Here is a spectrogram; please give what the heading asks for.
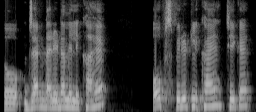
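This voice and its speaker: A male tutor from India working through exam questions in a measured lecture. He drags out each English question word by word, then shifts into quick explanations. He keeps asking rhetorical questions to check that his students follow. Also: high-pitched, a little mellow, clear, resonant tone, highs cut off. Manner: reads English questions slowly and deliberately, then explains them briskly. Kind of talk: exam-prep lecture mixing Hindi and English.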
